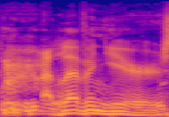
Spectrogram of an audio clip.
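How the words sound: It is said in a smooth radio-announcer voice.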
